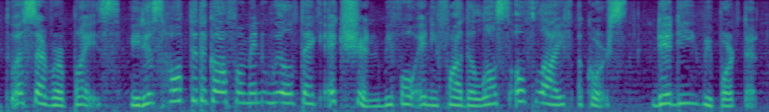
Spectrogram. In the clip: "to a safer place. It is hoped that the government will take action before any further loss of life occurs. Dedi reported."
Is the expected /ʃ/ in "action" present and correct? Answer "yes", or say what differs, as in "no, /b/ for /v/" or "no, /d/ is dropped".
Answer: yes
